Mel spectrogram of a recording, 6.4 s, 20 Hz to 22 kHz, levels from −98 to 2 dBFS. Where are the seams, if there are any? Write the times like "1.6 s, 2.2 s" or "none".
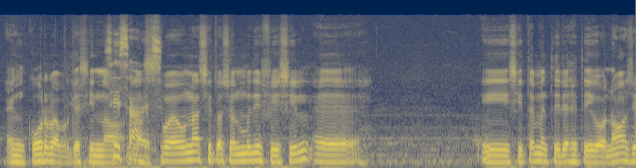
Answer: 1.6 s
